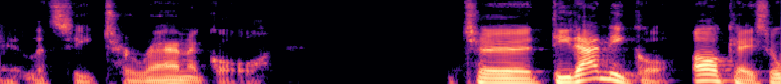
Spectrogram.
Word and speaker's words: tiránico: Tiránico. Okay, so we say tyrannical, and you say con una O, tiránico. Okay?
